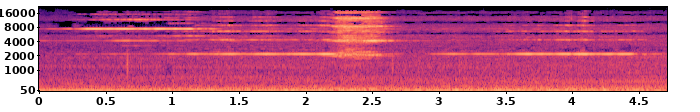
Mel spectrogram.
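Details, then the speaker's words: Grand Vitara front wheel, after 10-40 km of driving: a thin, steady high squeal over the rolling rumble with a brief harsher burst. Dust buildup in the front brakes; they were cleaned and the caliper pins greased. "കുറെ ദൂരം ഓടി കഴിഞ്ഞിട്ടുണ്ടെങ്കിൽ front സൈഡിൽ നിന്ന് ഒരു sound വരുക wheel സൈഡിൽ നിന്ന് തന്നെയാണ് കേട്ടോ"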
